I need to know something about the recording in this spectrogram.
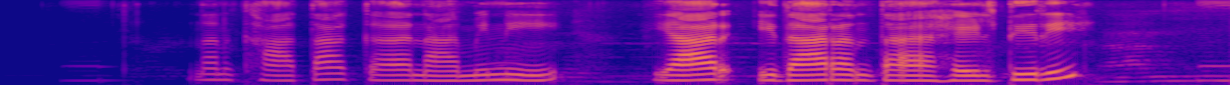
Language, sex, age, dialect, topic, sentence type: Kannada, female, 25-30, Dharwad Kannada, banking, question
